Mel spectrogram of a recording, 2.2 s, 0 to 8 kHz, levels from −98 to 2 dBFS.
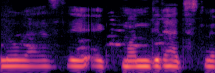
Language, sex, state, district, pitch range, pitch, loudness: Hindi, female, Bihar, Darbhanga, 190-200 Hz, 195 Hz, -35 LUFS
